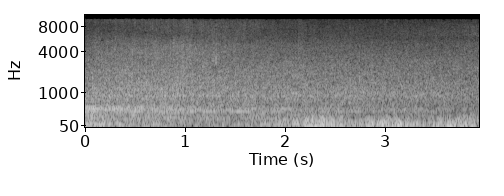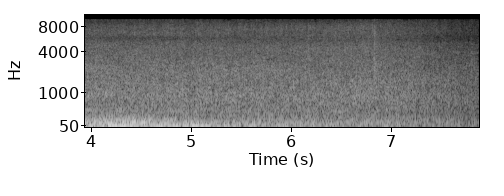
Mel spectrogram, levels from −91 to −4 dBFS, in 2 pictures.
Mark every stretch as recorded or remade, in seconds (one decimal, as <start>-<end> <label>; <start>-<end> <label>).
0.0-7.9 recorded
